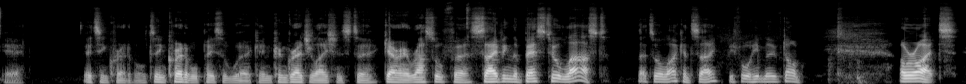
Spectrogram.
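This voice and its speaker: A man with a fairly deep voice hosts a relaxed, informal review podcast. The recording is dry and close, and he talks in a conversational, explanatory style. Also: a little fast, no room sound. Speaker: podcast host. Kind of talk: casual audio drama review chat.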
